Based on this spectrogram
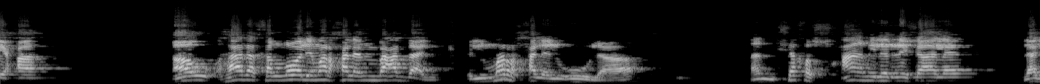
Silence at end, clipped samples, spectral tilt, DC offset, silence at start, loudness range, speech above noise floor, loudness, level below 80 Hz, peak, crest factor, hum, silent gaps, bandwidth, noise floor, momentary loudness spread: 0 s; under 0.1%; -2.5 dB/octave; under 0.1%; 0 s; 6 LU; 69 dB; -19 LUFS; -88 dBFS; -4 dBFS; 16 dB; none; none; 15 kHz; -88 dBFS; 11 LU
